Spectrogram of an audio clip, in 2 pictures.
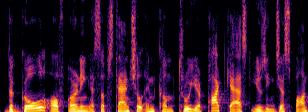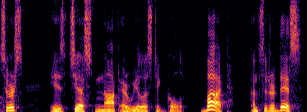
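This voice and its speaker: A man narrating a scripted online course as its instructor, in a conversational, emphatic, instructional way. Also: a little high.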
